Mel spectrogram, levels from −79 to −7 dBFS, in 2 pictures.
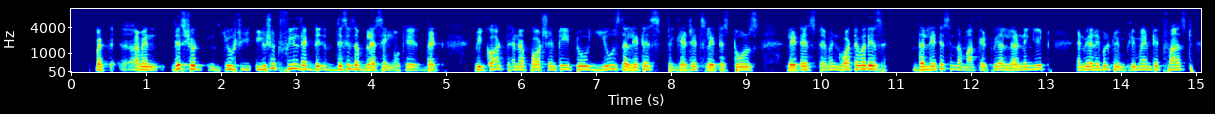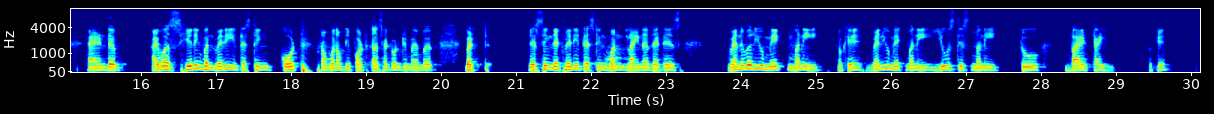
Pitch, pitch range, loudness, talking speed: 155 Hz, 140-170 Hz, -28 LUFS, 185 wpm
